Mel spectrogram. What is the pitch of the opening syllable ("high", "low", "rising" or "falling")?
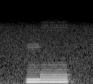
high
